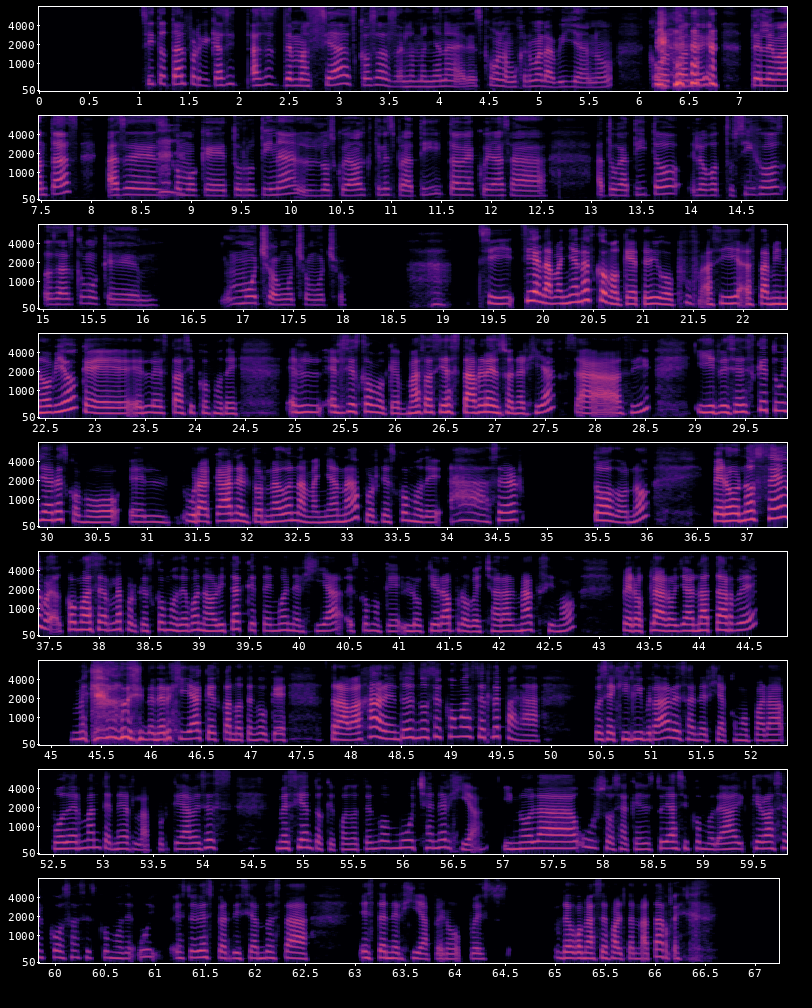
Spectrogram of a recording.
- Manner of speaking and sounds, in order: chuckle; tapping; laughing while speaking: "me quedo sin energía"; chuckle
- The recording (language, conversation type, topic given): Spanish, advice, ¿Cómo puedo mantener mi energía constante durante el día?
